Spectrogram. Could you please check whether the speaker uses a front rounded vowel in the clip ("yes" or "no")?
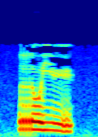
yes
